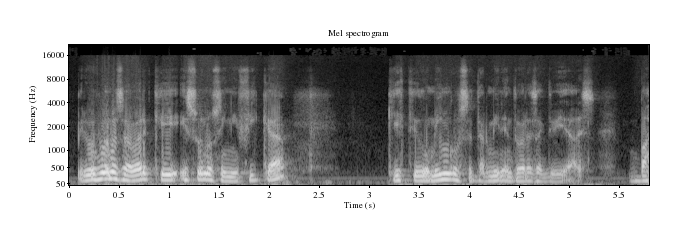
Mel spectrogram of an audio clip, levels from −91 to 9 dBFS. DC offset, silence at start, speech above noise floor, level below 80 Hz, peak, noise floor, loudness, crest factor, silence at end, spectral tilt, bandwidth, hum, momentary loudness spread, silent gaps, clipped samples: under 0.1%; 0.1 s; 33 dB; -38 dBFS; 0 dBFS; -42 dBFS; -10 LUFS; 10 dB; 0 s; -6.5 dB/octave; 16 kHz; none; 12 LU; none; 1%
